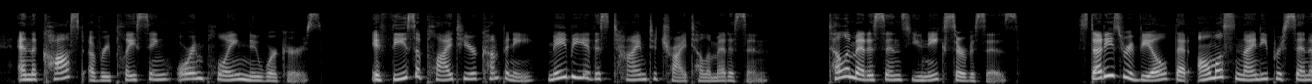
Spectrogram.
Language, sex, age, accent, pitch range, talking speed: English, female, 20-39, American, 200-265 Hz, 135 wpm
